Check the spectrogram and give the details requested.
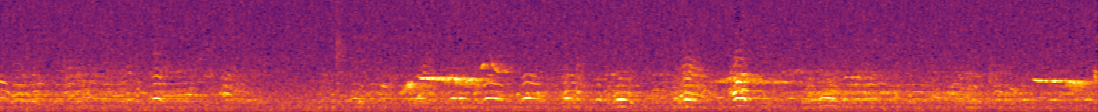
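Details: Wild birds calling on Tobishima: scattered short whistled notes and thin rising slurs, a few sharper high chirps standing out over a steady hiss of background chorus, calls overlapping irregularly through the recording.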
